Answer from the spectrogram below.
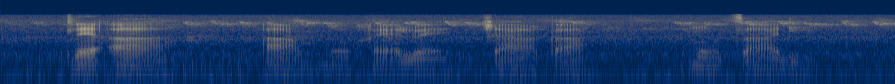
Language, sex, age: Tswana, male, 25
